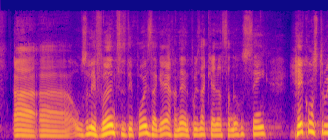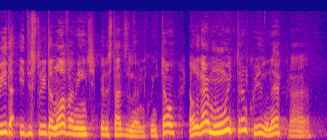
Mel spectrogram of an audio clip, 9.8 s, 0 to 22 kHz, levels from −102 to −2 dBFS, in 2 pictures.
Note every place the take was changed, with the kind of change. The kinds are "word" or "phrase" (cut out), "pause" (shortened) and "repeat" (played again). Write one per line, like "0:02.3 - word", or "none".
0:07.7 - pause
0:08.4 - word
